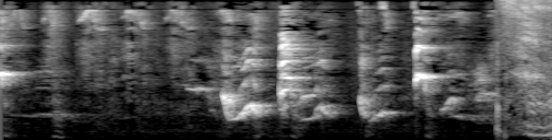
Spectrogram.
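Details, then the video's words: Playful pet dogs barking for fun: faint high yips give way to louder, whining barks with bending pitch, ending in a burst of broadband noise. "Dogs barking out loud for fun happy dogs"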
